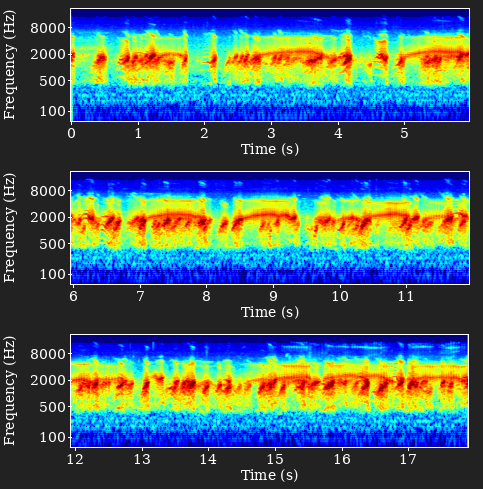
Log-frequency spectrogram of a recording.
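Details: Chorus of green frogs (Pelophylax): loud, nasal, arched croaks repeated roughly every second, overlapping with constant rapid rattling from other frogs around them, forming a busy, unbroken din.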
